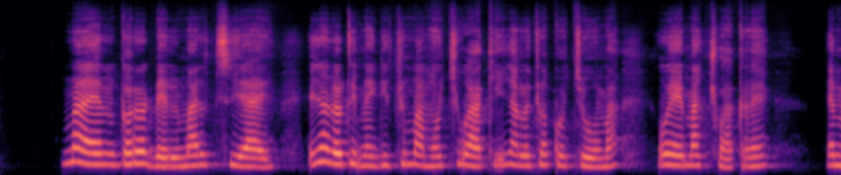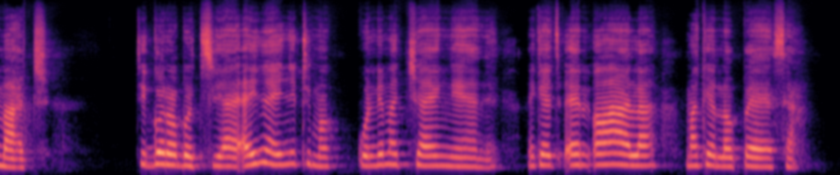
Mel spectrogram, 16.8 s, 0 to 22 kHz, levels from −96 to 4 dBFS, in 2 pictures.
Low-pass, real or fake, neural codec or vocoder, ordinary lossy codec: none; fake; codec, 44.1 kHz, 3.4 kbps, Pupu-Codec; none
